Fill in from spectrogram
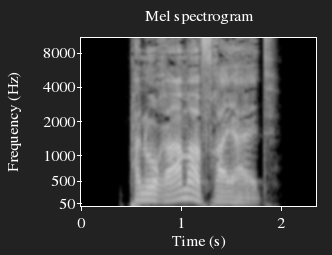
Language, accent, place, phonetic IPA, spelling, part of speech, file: German, Germany, Berlin, [panoˈʁaːmaˌfʁaɪ̯haɪ̯t], Panoramafreiheit, noun, De-Panoramafreiheit.ogg
- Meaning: freedom of panorama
